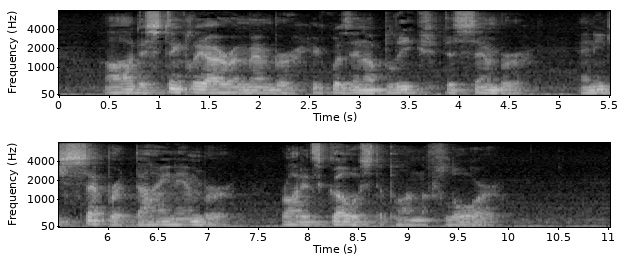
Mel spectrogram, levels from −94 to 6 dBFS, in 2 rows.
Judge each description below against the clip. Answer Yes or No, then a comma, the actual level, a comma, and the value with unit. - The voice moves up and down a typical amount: No, narrow, 1.6 semitones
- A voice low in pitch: Yes, very low, 95 Hz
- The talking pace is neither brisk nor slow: No, slow, 115 wpm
